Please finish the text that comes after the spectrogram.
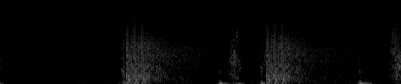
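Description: Gunfire in the video game Delta Force 2: after a quiet start, several bursts of shooting crack out, loud and close, separated by short gaps, with sharp single shots near the end.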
